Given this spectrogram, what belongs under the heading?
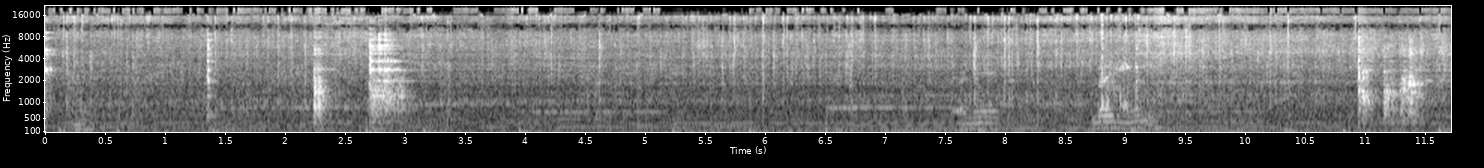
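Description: Pork belly fries in a pan for Thai palo stew, with a soft ongoing sizzle broken by scraping, clattering stirs of a utensil against the pan.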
